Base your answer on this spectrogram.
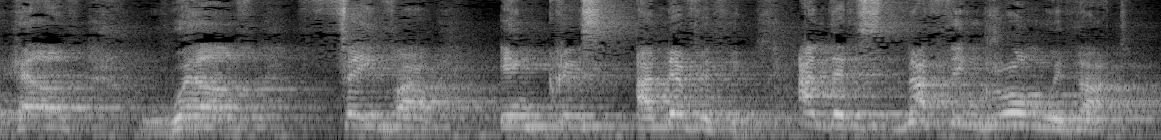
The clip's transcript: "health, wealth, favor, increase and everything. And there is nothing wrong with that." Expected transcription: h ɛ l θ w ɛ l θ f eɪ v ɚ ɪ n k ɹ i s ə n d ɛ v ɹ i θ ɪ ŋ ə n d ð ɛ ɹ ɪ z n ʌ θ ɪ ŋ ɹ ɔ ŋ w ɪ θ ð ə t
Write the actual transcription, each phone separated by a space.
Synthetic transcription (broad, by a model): h ɛ l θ w ɛ l θ f eɪ v ɚ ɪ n k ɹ i s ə n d ɛ v ɹ i θ ɪ ŋ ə n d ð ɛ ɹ ɪ z n ʌ θ ɪ ŋ ɹ ɔ ŋ w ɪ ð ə t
